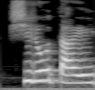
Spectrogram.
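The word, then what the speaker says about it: 白たへ: ときには白たへと書きます。でも読むときには白たえと読みます。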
